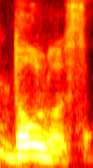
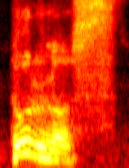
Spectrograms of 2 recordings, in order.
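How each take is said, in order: First: The first vowel is a two-part diphthong. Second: The first vowel is a single u sound. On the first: The speaker calls it wrong. "Então não é doulos" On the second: The speaker calls it right. "é dulos"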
